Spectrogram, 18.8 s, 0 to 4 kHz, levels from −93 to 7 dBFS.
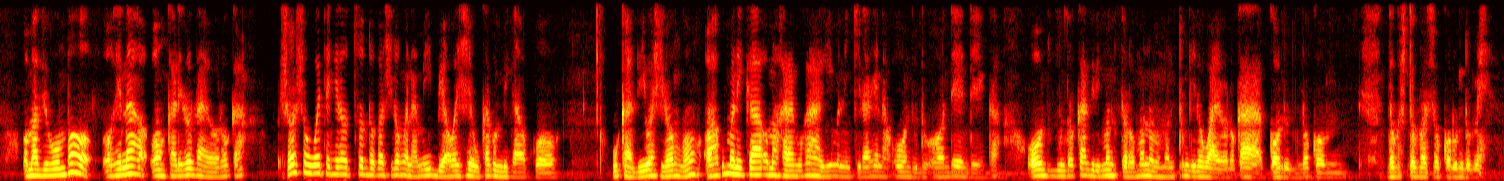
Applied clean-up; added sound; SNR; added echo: none; none; none; none.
